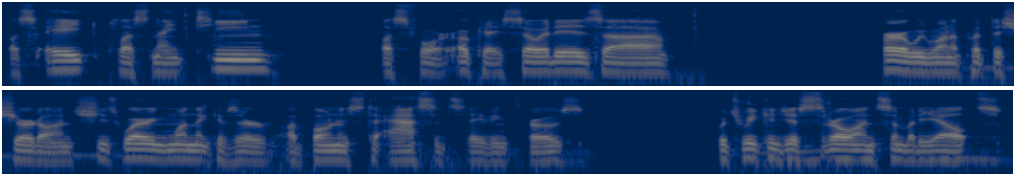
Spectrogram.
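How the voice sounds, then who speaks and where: Man, low voice, game streamer, live commentary, casual thinking aloud. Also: steady tone, normal speed, smooth. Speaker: streamer playing a role-playing game.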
